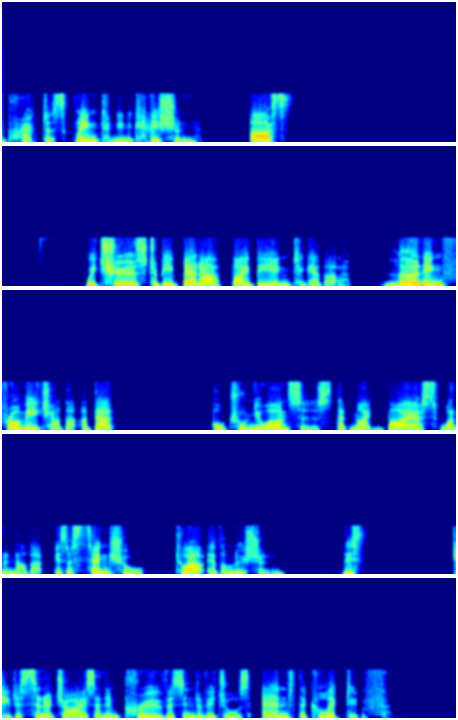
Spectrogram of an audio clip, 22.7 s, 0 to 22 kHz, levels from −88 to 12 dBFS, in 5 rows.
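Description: At 1.40 to 1.52 s, just after "practice clean", an intermittent contact opens the line for about 62 ms. The speech cuts out with crackle at each edge and faint hiss in the gap, the sound of a plug or cable briefly losing connection.

Three long network dropouts follow, at 2.80 to 4.94 s, at 10.15 to 11.21 s after "learning from each other" and before "nuances that might bias", and at 17.18 to 18.16 s before "to synergize and improve". Each is likely a stretch of lost packets. The last sound is stretched into a fading buzz or hiss, then silence runs for about 2.0 s, 0.97 s and 0.87 s. Speech resumes with that section missing.

Throughout, the band stops at 8 kHz, which fits a G.722 call codec.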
